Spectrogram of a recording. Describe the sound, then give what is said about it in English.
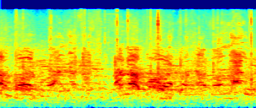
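A marching crowd at a non-political march in Kolkata chants in loud, repeated bursts of shouted voices, led by a television actor wearing a bandana, whose voice rises over a steady wash of crowd noise and chatter. “A television actor with a bandana around his head leads a chant.”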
